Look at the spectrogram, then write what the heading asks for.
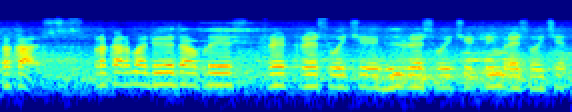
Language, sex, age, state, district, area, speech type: Gujarati, male, 18-30, Gujarat, Junagadh, urban, spontaneous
